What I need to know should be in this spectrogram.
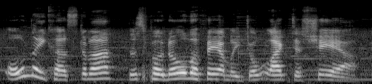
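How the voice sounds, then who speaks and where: A woman's voice: a little high, normal speed, faint music behind, close to an everyday voice, low-quality recording. A woman voicing a sleazy, swaggering middle-aged male mobster with a put-on New Jersey accent, reading game dialogue on a live stream. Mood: explaining. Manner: brash, teasing mob-guy drawl.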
